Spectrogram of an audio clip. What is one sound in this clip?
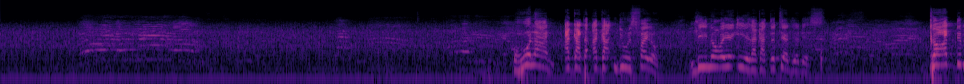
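An elderly man preaches into a microphone with rising passion, heard over loudspeakers.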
